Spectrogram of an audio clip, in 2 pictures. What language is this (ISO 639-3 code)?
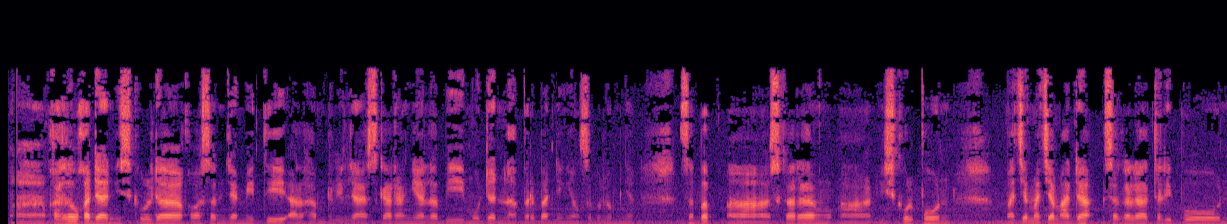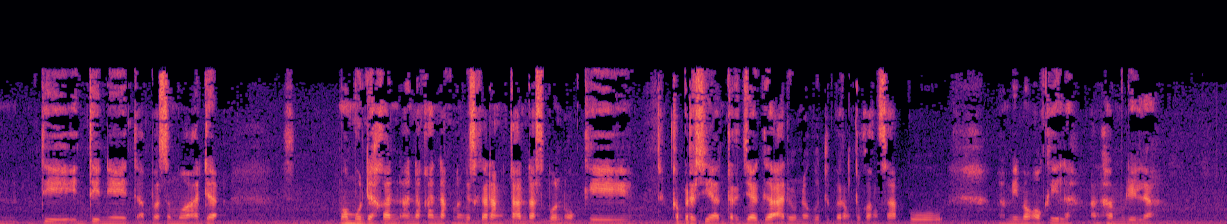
bsy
